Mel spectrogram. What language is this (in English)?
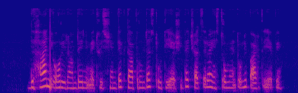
Georgian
